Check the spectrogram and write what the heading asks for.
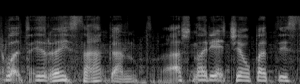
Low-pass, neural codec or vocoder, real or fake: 9.9 kHz; autoencoder, 22.05 kHz, a latent of 192 numbers a frame, VITS, trained on many speakers; fake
